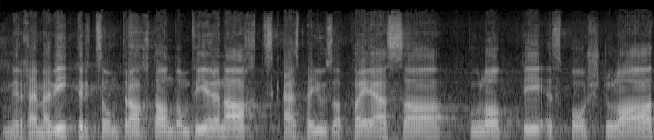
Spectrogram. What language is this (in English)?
Swiss German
